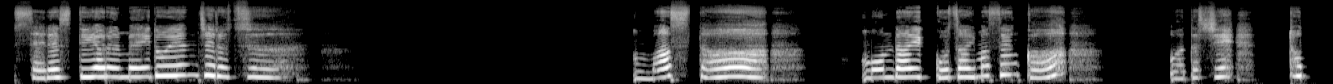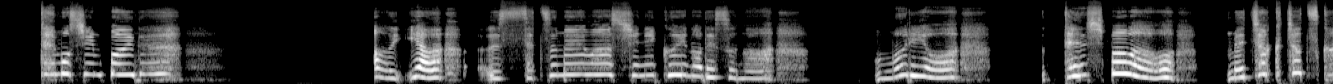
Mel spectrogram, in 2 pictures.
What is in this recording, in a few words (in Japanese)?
天使語囁きで一緒に添い寝; Cure App〜見習いメイド天使ちゃんには癒しの幸せパワーが必要なのです!〜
